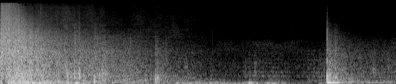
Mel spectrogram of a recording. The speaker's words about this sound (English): These firing American rounds in a donated Paladin.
